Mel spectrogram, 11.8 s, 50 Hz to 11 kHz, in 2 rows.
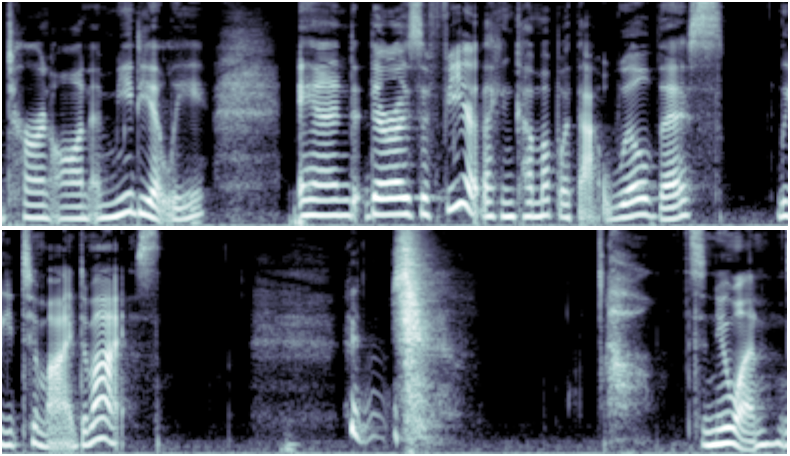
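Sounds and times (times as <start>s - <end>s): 
speech: 0.0s - 7.1s, 8.5s - 9.1s, 11.1s - 11.7s
sneeze: 8.5s - 9.4s.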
